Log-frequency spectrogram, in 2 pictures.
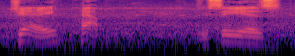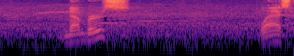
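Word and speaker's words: J. A. Happ: career against the Cardinals first name is spelled j-a but pronounced J Happ you see his numbers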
